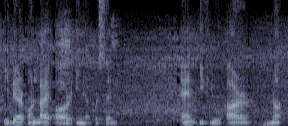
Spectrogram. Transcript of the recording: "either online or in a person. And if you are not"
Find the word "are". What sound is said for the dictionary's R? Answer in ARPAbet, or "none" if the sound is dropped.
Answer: R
